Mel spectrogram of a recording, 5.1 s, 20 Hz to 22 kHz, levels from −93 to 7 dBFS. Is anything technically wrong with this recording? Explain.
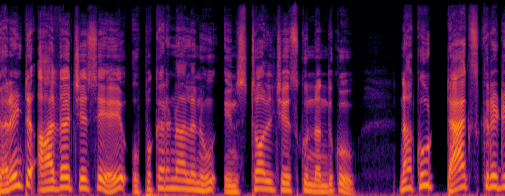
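No, nothing technically wrong can be heard here.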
